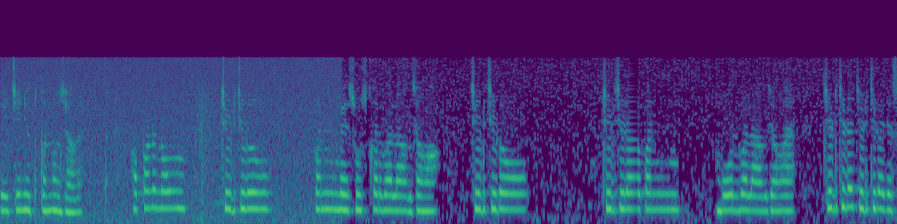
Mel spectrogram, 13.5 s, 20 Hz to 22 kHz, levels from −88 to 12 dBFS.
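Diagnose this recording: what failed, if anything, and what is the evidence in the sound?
Overdone noise removal, from 5.12 s to the end, is a call-processing fault. From that point the room noise, which sat about 22 dB below the speech, drops and breaks up into twinkling specks. The suppressor is set far too hard: it drives individual frequency bands down or off whenever they approach its noise estimate, so the quieter parts of the speech are removed along with the background.

A call audio freeze at 9.44 s, lasting about 0.13 s, sits at the network and jitter-buffer stage. The receiver stretches the last sound into a brief fading continuation for 112 ms instead of going silent, and then the speech picks up exactly where it left off. Nothing is lost, but everything after that point runs about 112 ms later. The likely cause is delayed packets emptying the jitter buffer until they arrived.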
